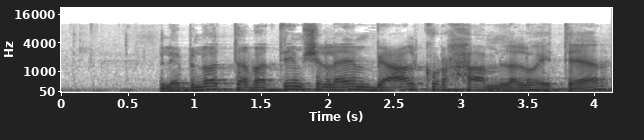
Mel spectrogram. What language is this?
Hebrew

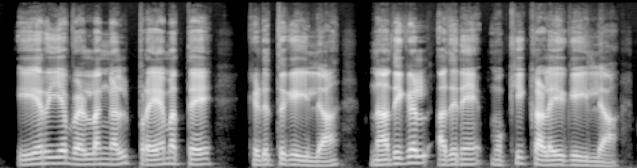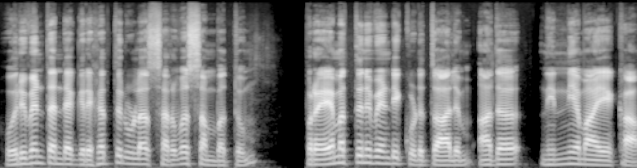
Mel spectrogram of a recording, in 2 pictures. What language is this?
Malayalam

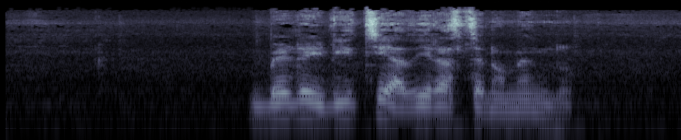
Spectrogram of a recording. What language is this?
Basque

